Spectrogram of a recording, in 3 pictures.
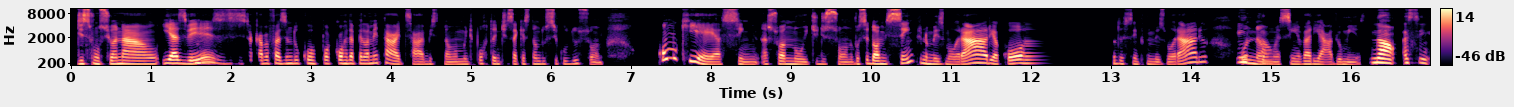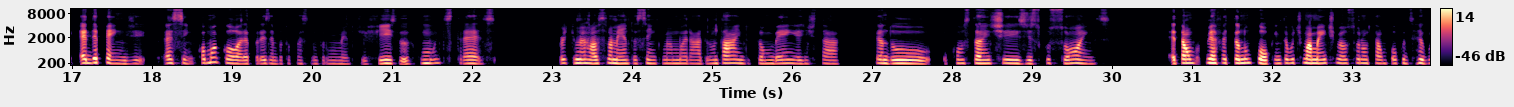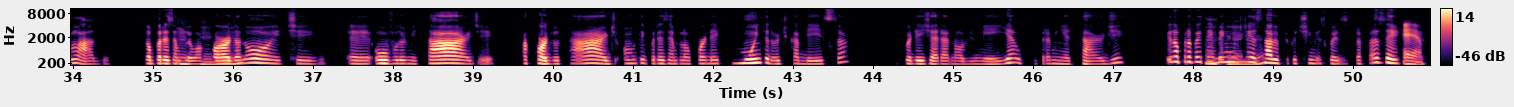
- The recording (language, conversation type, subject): Portuguese, advice, Como posso mudar minha rotina matinal para ter mais energia pela manhã?
- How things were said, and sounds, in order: static; distorted speech; tapping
